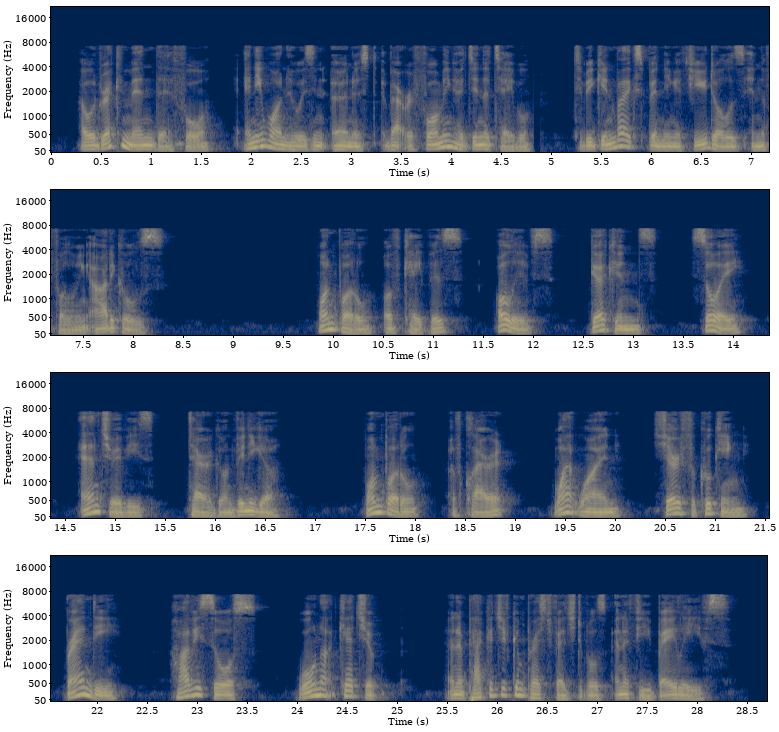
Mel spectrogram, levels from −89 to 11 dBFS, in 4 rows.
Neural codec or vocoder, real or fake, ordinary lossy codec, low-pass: none; real; MP3, 64 kbps; 7.2 kHz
